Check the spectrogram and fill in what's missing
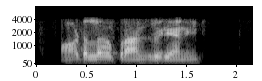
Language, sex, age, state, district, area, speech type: Telugu, male, 45-60, Andhra Pradesh, Kadapa, rural, conversation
